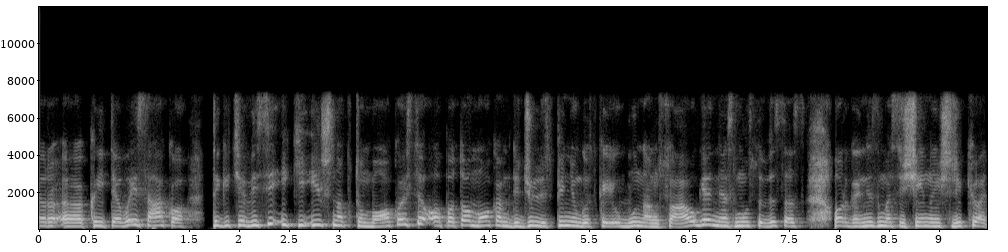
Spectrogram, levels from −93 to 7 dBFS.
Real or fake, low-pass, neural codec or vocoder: real; 7.2 kHz; none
